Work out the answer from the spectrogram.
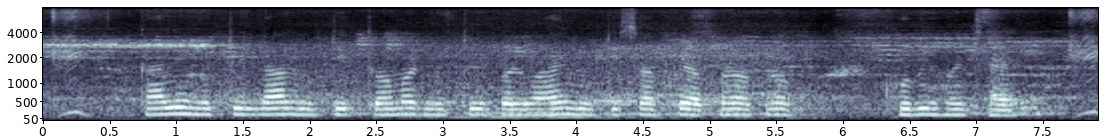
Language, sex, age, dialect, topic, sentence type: Maithili, male, 18-24, Angika, agriculture, statement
